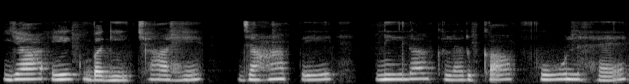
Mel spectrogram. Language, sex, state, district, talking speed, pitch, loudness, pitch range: Hindi, female, Bihar, West Champaran, 105 wpm, 230 Hz, -19 LUFS, 215-235 Hz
